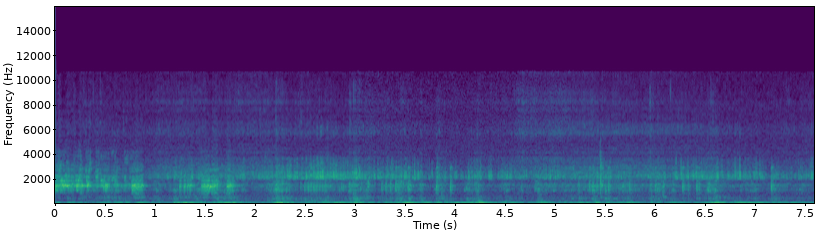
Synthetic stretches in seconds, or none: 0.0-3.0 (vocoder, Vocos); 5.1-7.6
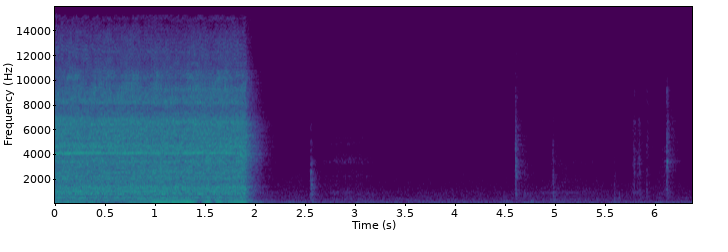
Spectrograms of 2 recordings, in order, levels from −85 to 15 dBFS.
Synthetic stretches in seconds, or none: 0.0-2.6 (vocoder, Vocos)

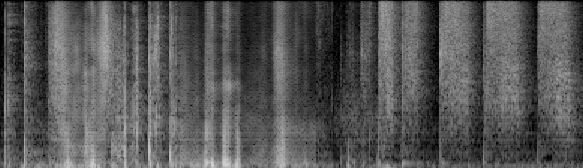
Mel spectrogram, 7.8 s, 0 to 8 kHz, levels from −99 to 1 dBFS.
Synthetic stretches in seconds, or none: 0.8-1.4 (vocoder, Vocos); 2.4-4.2

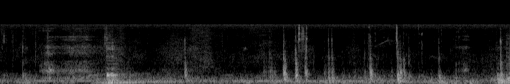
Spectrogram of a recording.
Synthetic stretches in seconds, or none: none

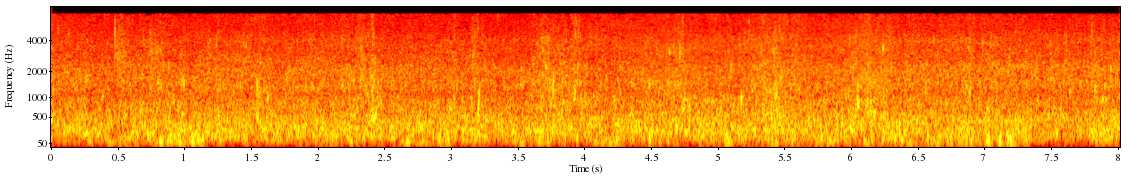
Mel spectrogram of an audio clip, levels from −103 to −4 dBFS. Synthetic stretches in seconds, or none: 4.4-6.3 (vocoder, Vocos)

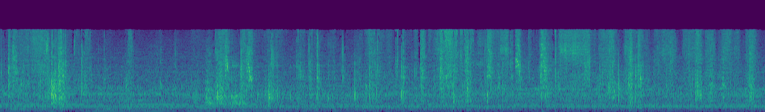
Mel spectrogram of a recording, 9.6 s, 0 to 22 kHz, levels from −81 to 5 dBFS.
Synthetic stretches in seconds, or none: 0.0-4.9 (vocoder, Vocos); 6.0-9.6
